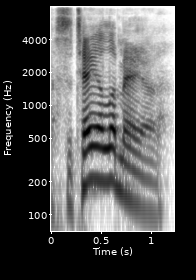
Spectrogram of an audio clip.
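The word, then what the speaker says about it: Sataoa Laumea: there we go but it is SATA lamea SATA lamea there we go perfect pronunciation how much did Dylan Johnson's 40 time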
